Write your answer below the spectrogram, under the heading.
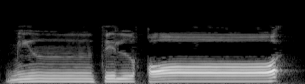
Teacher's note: فإن تعبت ووقفت وأردت أن تقف على تلقاء تقول من تلقاء، فتقف بهمزة ساكنة، والياء التي تراها أمامك في رسم المصحف هي كرسي للهمزة، تكتب ولا تنطق الياء بل تنطق الهمزة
